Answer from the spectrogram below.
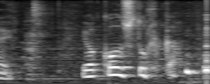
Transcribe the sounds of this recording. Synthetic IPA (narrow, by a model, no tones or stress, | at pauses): e | jokkolst̪ulkɑ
